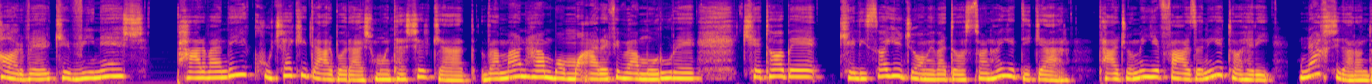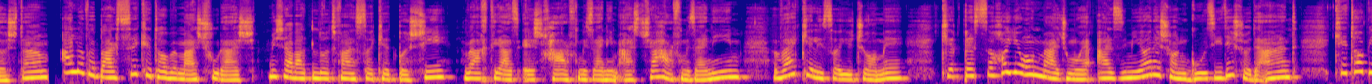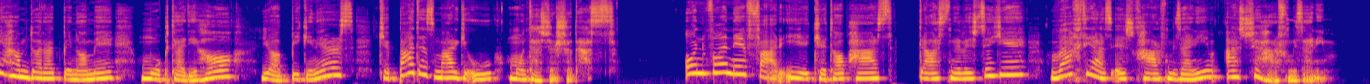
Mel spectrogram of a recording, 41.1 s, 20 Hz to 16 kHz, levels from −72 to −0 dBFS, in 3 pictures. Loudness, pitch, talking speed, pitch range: -11 LUFS, 215 Hz, 140 wpm, 185-260 Hz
